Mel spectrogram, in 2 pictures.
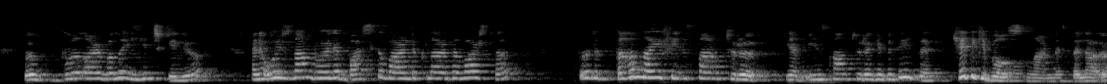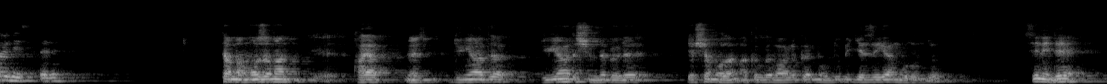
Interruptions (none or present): none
